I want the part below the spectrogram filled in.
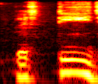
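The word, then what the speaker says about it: prestige: हो गया TIGE, तो प्रेस्टीज, यहाँ जी जो है ज के रूप में उच्चारित हुआ, ग के रूप में नहीं, तो प्रेस्टीज यानी सम्मान।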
